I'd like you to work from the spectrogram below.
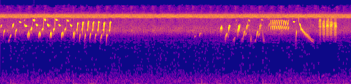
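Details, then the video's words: European goldfinch singing the rare khelwii song style: rapid high twittering runs of sharp notes, a pause, then buzzy trills and descending slurs, over a steady high-pitched whine. "Chant chardonneret khelwii rare"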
